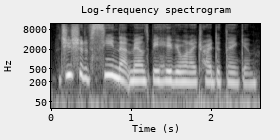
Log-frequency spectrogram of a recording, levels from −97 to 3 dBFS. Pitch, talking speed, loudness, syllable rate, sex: 225 Hz, 320 wpm, -16 LUFS, 6.4 syllables/s, female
